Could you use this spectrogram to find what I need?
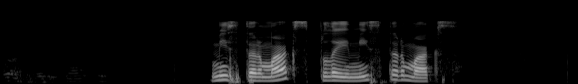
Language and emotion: Russian, neutral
